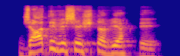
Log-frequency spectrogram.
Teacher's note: the two S's, like this first one is a palatal S, and the second one is a retroflex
